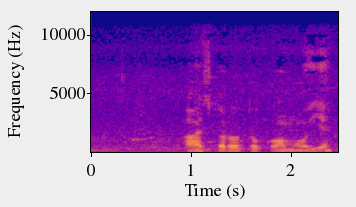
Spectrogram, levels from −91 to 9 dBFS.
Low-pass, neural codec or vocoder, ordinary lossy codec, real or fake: 10.8 kHz; none; AAC, 64 kbps; real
